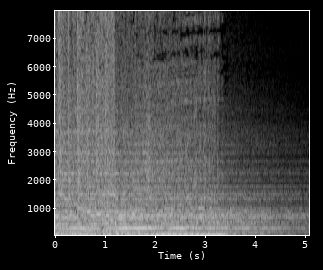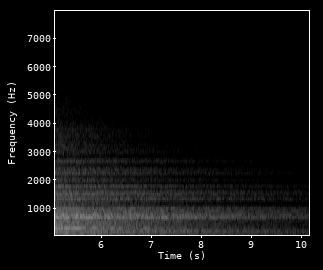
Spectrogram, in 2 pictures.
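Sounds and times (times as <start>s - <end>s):
saz: 0.0s - 4.9s.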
